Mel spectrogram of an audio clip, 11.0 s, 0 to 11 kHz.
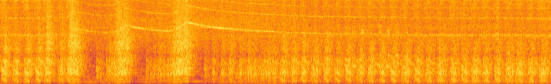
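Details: Mazda FD RX7 RS Series 8 bridgeport rotary with Hypergear T51R single-turbo conversion, first start, untuned, open dump with no muffler: very loud, raw idle, sharp revs settling into rapid, uneven popping chatter; unseated turbo V-band clamp leaking exhaust.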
